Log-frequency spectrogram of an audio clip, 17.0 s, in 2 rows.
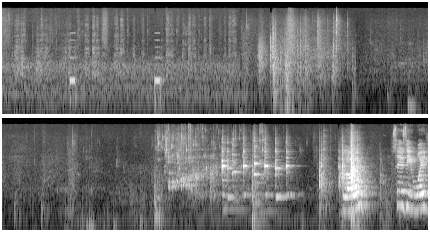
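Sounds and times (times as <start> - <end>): rustling: 0.0 - 10.7.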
